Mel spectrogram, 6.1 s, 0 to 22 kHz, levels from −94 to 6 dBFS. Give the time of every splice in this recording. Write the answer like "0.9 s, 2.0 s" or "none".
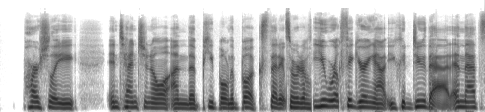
2.9 s, 3.6 s, 3.9 s, 4.2 s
